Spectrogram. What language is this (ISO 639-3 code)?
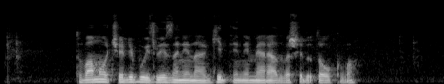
bul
